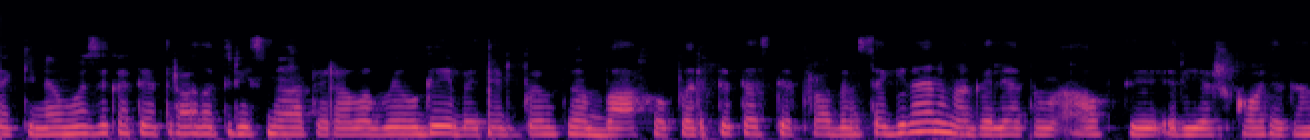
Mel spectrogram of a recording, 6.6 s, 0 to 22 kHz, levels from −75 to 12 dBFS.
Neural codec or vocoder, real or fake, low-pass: codec, 24 kHz, 3.1 kbps, DualCodec; fake; 10.8 kHz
